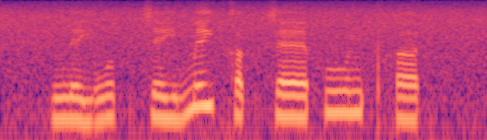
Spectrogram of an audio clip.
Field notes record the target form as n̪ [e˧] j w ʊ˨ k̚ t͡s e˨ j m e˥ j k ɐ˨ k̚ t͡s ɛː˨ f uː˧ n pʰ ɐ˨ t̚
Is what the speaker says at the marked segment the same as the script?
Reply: no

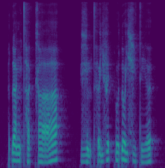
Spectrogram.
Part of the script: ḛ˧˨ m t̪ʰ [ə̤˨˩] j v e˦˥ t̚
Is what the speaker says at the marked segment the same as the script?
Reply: no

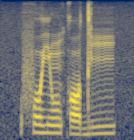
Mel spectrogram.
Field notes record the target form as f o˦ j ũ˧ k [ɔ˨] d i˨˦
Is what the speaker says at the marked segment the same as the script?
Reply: yes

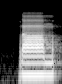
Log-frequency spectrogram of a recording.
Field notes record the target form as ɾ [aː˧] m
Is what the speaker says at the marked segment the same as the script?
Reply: yes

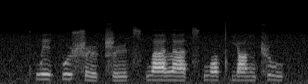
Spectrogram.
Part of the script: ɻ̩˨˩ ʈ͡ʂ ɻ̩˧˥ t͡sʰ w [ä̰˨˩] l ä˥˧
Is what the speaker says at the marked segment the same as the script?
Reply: no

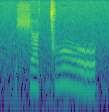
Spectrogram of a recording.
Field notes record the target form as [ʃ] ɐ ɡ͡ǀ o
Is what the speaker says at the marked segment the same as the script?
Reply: yes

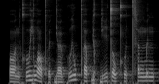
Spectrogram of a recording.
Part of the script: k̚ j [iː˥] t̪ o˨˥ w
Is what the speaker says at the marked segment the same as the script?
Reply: yes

